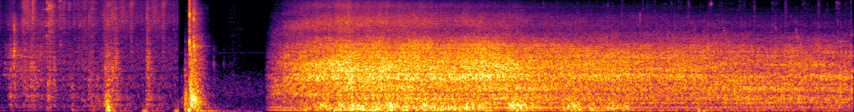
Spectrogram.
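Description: Clothes rustling and a few small knocks, with a louder thump about two and a half seconds in. After a moment of near silence, a steady rushing outdoor noise starts abruptly and slowly fades.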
